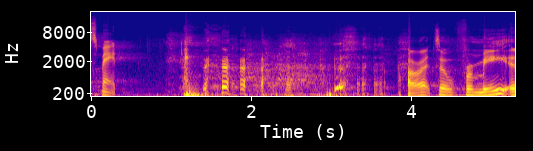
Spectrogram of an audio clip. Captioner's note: audience and panelists laugh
